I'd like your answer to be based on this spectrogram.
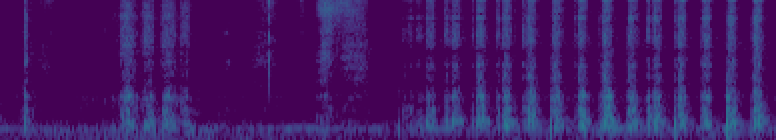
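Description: A graphite pencil shades a white paper sheet resting on a wooden table with rubbing strokes. Soft, dry scratching comes in a few loose strokes, then settles into a quick, steady back-and-forth rhythm of bright, raspy rubs. The sound stays quiet and close throughout.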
